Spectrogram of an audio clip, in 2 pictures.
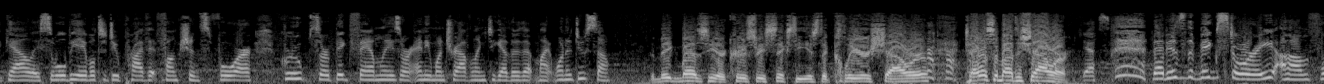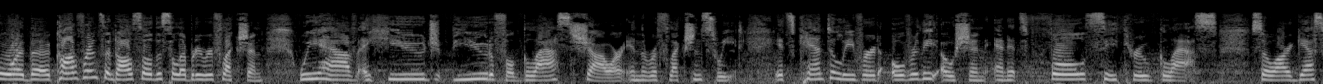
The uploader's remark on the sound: Cruise3Sixty Broadcasting in Fort Lauderdale. We broadcast from the largest cruise conference in the world.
